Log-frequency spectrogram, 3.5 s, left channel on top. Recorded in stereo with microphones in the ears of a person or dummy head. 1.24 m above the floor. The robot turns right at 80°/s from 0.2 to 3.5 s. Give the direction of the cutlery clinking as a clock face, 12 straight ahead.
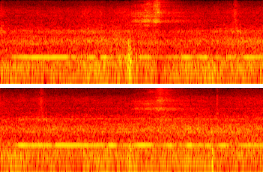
11 o'clock.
